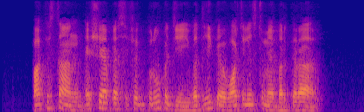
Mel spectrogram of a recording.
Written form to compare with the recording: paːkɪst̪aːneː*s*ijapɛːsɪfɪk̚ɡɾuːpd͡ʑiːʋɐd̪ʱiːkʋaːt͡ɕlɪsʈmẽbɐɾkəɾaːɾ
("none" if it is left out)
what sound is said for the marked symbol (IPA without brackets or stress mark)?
ʃ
